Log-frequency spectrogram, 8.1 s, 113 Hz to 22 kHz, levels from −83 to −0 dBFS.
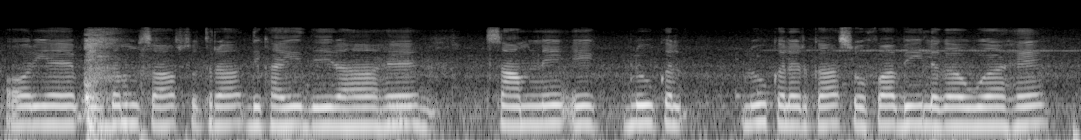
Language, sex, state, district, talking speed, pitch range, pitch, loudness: Hindi, female, Rajasthan, Jaipur, 155 wpm, 195-205 Hz, 200 Hz, -17 LUFS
